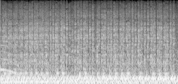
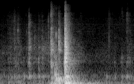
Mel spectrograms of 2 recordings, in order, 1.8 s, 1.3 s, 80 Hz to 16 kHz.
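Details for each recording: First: 1962 Hillman Minx revived after 40 years abandoned, now somewhat warm, run through its rev range: steady, fairly even drone with slight rises and dips; runs fairly well but needs carburetor work, and oil may not be reaching the top end. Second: 1962 Hillman Minx abandoned 40 years, start attempt: a faint tick then one sharp metallic click with no cranking; the starter is stuck or bad and the engine is believed locked up.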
